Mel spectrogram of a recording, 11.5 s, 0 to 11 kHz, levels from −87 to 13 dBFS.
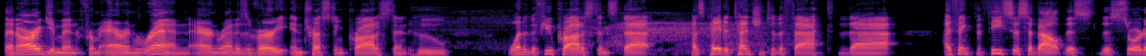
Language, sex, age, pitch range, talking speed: English, male, 40-59, 110-140 Hz, 180 wpm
